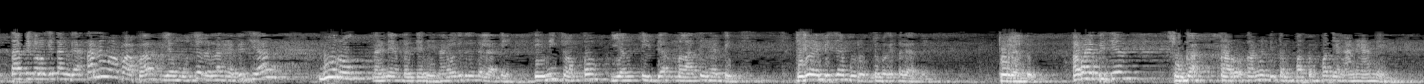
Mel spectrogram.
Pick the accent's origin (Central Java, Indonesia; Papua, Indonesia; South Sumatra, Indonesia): South Sumatra, Indonesia; Palembang; moved away; also born or lived in Jakarta / Bogor; saya aslinya Palembang, pindah ke Jakarta. Dari Jakarta suruh kuliah ke Bogor.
